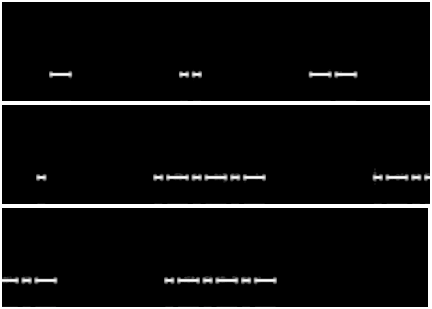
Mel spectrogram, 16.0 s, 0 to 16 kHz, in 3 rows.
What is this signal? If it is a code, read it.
Morse code, heard as a keyed tone, about 15 wpm, spaced as for 5 wpm, 1000 Hz. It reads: TIME...
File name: qotdfiles / 5wpm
